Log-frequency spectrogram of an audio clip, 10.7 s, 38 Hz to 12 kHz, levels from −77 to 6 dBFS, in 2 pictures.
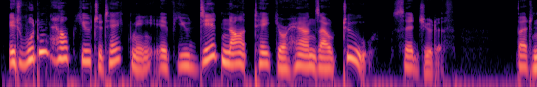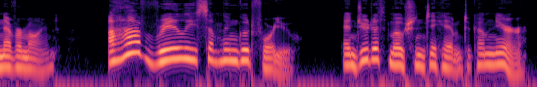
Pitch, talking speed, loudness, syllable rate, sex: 180 Hz, 200 wpm, -18 LUFS, 5.1 syllables/s, female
